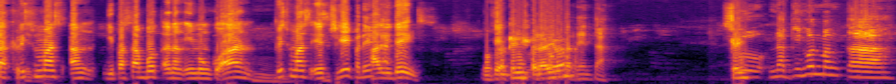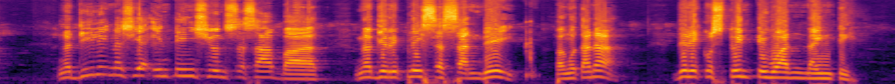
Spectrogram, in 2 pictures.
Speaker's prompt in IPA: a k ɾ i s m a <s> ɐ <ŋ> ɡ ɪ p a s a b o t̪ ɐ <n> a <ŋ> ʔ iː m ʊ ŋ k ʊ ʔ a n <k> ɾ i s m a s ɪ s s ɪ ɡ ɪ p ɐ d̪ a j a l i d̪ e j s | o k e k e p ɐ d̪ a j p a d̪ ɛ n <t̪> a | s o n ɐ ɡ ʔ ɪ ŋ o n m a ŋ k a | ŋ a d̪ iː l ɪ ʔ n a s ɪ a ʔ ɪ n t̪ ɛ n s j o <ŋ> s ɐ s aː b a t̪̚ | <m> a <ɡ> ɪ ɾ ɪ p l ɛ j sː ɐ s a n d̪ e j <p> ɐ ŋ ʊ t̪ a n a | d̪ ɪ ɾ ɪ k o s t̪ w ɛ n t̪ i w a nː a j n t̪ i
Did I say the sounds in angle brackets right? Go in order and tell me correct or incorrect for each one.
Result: correct, correct, correct, correct, correct, correct, incorrect, incorrect, correct, correct

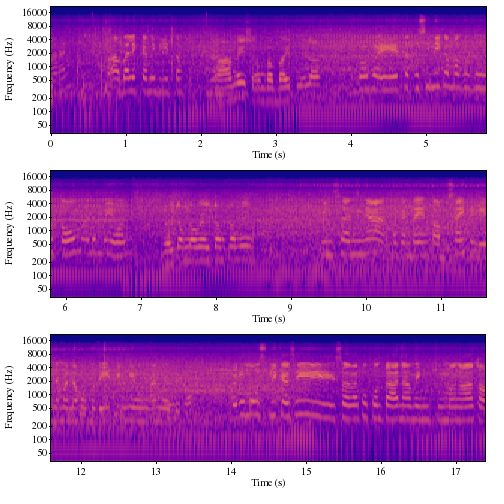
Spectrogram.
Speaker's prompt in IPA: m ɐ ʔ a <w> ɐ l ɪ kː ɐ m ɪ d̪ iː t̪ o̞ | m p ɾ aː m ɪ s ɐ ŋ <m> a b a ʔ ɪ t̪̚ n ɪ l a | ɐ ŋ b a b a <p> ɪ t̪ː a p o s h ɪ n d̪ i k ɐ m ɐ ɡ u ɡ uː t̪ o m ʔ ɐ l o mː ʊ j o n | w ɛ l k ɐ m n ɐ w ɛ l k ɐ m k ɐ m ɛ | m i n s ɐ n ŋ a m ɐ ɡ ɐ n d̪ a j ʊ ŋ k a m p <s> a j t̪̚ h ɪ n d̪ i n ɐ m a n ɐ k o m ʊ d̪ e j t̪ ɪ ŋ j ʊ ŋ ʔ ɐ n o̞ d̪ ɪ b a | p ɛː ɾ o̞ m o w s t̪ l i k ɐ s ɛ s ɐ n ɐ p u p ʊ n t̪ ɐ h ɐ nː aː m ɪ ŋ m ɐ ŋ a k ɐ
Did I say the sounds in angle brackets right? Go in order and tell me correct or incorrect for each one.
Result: incorrect, incorrect, incorrect, correct

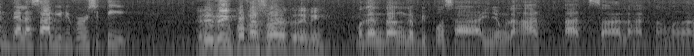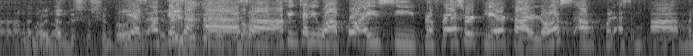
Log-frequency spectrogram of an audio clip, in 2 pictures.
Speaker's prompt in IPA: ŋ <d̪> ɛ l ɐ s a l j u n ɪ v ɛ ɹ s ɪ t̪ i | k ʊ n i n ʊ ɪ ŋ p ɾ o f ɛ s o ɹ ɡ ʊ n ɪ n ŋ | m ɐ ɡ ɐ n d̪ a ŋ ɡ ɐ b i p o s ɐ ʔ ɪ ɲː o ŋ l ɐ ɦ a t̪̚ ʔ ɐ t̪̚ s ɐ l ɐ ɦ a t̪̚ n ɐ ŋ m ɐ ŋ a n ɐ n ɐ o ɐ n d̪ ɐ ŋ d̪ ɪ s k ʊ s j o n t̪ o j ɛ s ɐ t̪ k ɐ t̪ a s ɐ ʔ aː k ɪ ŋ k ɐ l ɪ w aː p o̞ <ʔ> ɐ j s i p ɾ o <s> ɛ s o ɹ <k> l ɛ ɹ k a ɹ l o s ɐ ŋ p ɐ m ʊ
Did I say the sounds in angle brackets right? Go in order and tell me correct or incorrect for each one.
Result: correct, correct, incorrect, correct

